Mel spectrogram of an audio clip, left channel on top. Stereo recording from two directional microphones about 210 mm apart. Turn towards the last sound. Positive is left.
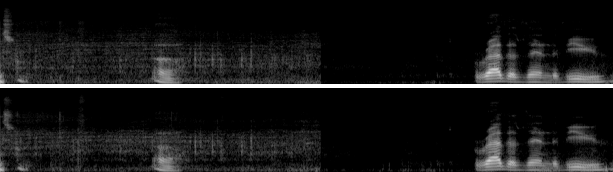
turn(degrees=0)  # may be behind; listen again after turning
